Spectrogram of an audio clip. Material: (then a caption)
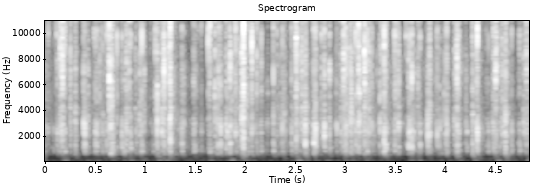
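Plastic. Fast two-handed typing with fingertips and long nails on white plastic keycaps of a black plastic mechanical keyboard, typing at 98 words per minute. The keys give a steady stream of crisp, bright clicks and clacks, each dying away almost instantly, with dense overlapping bursts and a faint low hum beneath.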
